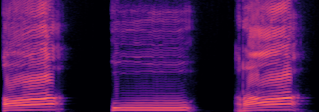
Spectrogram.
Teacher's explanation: Kenapa? Karena pangkal lidah tetap naik ketika mengucapkan domah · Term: dhammah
